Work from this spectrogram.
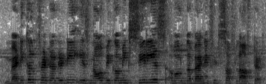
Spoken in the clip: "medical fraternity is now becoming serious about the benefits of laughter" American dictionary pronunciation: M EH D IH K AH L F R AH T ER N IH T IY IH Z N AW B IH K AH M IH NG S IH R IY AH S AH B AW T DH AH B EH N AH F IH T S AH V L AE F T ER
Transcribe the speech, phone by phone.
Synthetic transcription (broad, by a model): M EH D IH K AH L F R AH T ER N IH T IY IH Z N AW B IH K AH M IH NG S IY R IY AH S AH B AW T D AH B EH N AH F IH T S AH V L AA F T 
